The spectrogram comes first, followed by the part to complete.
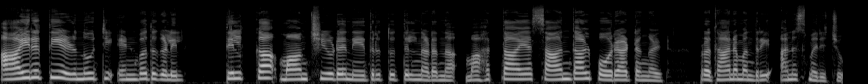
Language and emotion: Malayalam, neutral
